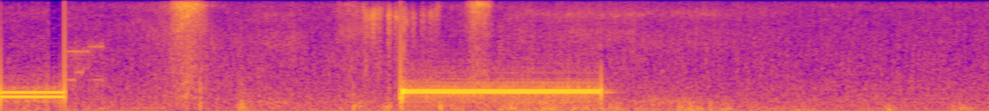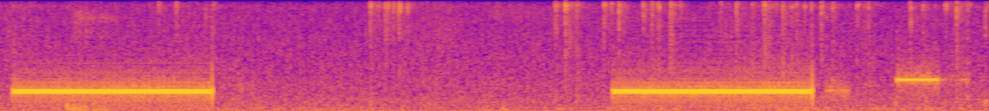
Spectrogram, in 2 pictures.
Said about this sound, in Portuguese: Eu estou tentando passar a sua ligação, tá? Tá bom. Transferência.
